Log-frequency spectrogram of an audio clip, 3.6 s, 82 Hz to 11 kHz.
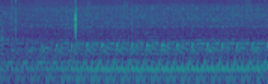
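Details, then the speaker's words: Cheap Cadillac Escalade V8 after same-day repair before a 700-mile drive: smooth, even idle with a steady low hum and no knocks, ticks or misses; engine purring healthily. "This is a beautiful truck. And listen to this. Listen to this engine. Listen to her purr,"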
